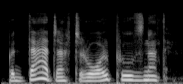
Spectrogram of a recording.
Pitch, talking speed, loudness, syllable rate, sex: 190 Hz, 195 wpm, -17 LUFS, 5.5 syllables/s, female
